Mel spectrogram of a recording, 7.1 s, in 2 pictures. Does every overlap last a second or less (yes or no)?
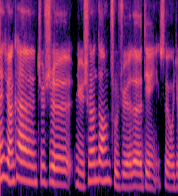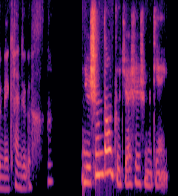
yes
